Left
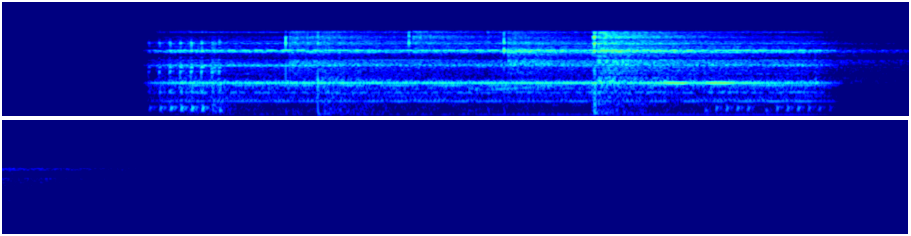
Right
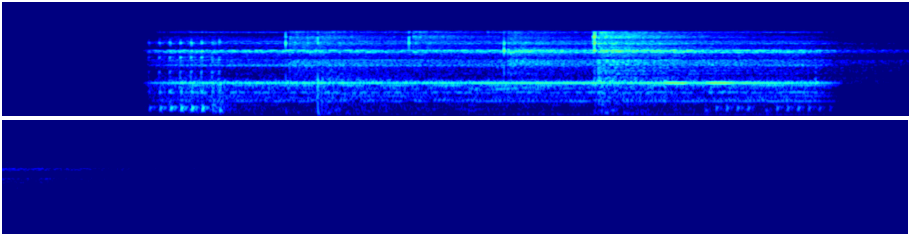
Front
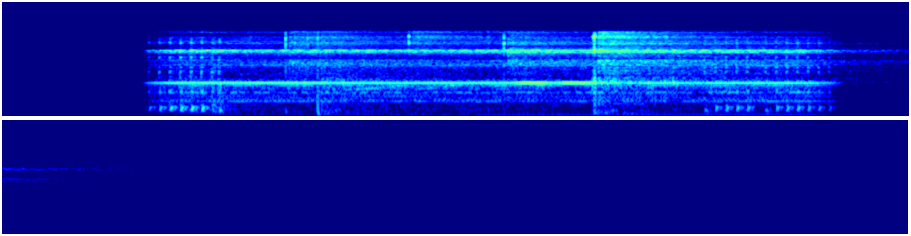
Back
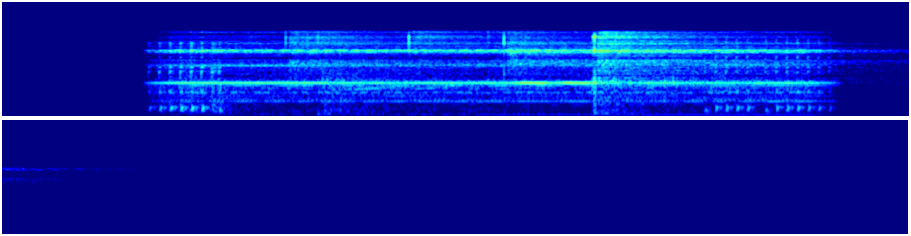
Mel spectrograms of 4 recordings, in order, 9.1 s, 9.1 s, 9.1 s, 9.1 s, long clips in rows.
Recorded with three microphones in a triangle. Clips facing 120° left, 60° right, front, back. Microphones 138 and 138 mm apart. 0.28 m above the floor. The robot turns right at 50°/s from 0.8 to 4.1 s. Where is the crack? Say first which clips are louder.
Even, front 1 dB; 15° left, 3.5 m; by 3.1 s 95° left, 3.5 m.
